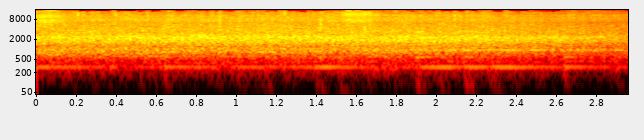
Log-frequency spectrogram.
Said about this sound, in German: Der Applaus galt allerdings gar nicht Friedrich Merz, sondern seiner ehemaligen Erzrivalin in der Partei, Ex-Kanzlerin Angela Merkel.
